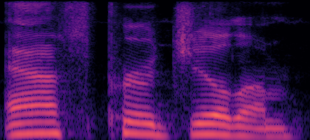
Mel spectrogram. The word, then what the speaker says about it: aspergillum: Helen has found out the pronunciation of your weapon. It is an aspergillum.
